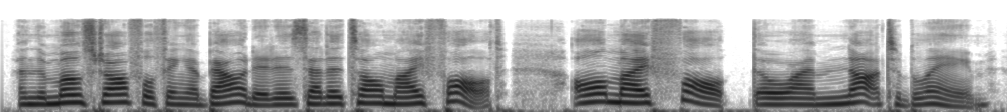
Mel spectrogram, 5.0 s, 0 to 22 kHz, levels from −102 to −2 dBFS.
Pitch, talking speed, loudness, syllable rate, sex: 210 Hz, 240 wpm, -17 LUFS, 5.5 syllables/s, female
